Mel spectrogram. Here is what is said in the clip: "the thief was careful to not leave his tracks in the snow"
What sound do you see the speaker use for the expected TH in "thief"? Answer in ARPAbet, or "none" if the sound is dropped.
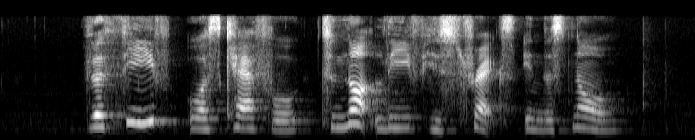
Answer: TH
